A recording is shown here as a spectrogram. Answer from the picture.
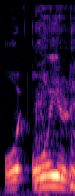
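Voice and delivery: "Irish" loudly opened on "oi". Shown as a demonstration. Co-host demonstrates the accent, "Irish" starting like "oi". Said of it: "sounds like you're saying oi".

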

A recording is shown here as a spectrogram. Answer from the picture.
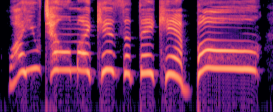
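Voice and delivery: high, loud furious dad yelling at staff; angry yelling. Retold or imitated. Angry father yelling at the bowling attendant over his kids, furious shout. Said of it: "starts yelling".

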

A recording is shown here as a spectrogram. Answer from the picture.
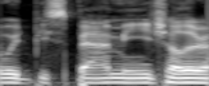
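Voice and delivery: ordinary delivery

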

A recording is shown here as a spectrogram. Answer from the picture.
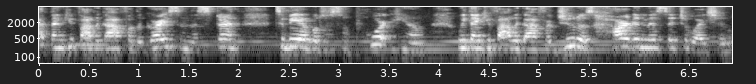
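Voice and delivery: ordinary delivery

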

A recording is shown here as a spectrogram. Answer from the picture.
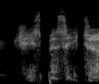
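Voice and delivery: put-on hushed whisper of a small kid; secretive little whisper. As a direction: whisper it like a child in hiding. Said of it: "Why are you whispering".

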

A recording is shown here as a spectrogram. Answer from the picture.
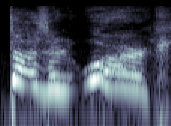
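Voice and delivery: sudden high, loud shout; screaming. Retold or imitated. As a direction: bark it right in his face. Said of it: "screams at me like that".

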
